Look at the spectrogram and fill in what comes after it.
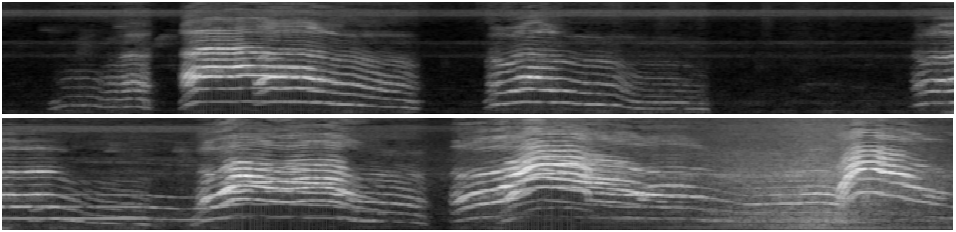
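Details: Cats facing off at night with eerie, menacing cries: repeated harsh yowls, each a few seconds long, swelling and falling in pitch. The later cries grow louder and rougher, ending in a strained, noisy screech.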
